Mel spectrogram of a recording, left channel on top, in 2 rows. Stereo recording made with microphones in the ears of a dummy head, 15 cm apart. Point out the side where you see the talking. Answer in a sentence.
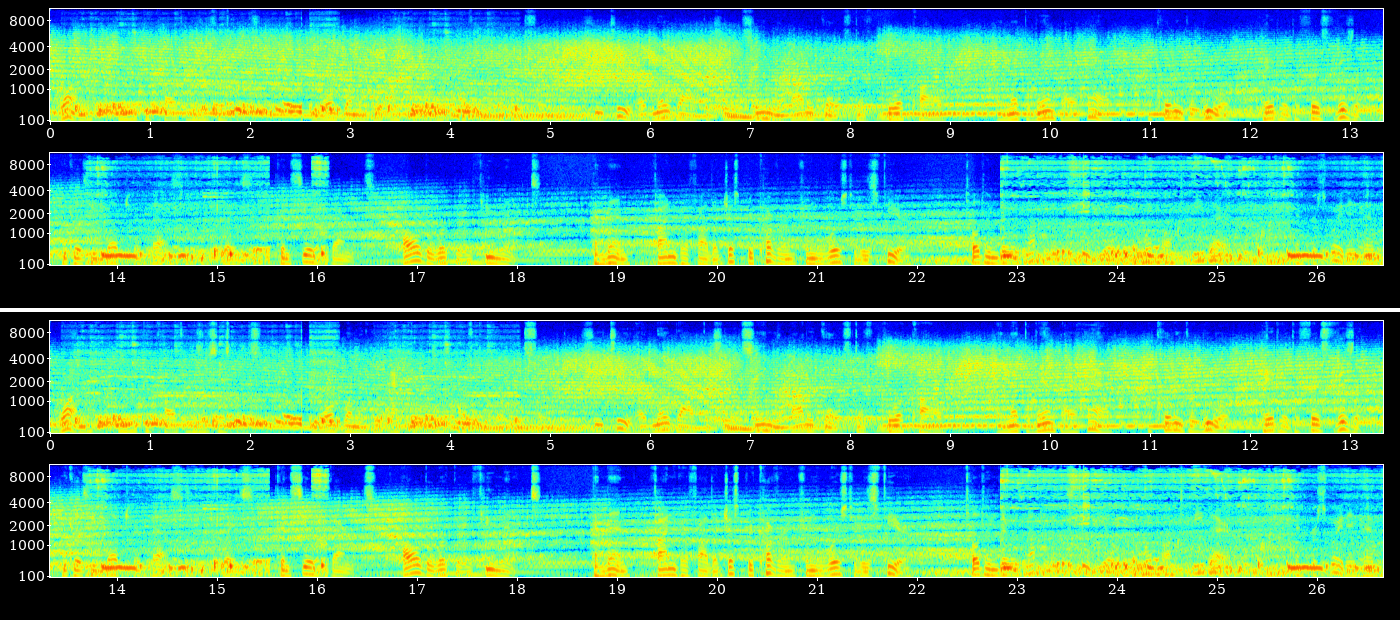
You can hear the talking on the right.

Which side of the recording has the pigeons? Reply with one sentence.
You can hear the pigeons on the right.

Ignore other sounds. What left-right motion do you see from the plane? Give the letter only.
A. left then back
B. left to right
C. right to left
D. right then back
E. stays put
B.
